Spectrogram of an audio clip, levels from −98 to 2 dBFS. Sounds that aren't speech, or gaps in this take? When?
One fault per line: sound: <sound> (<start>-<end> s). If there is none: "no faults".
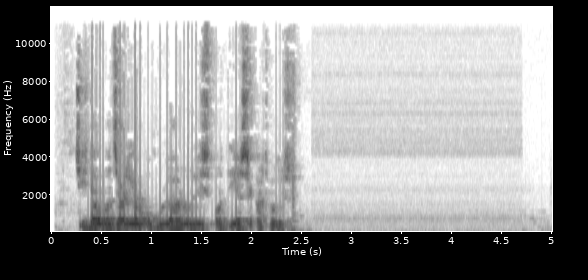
no faults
